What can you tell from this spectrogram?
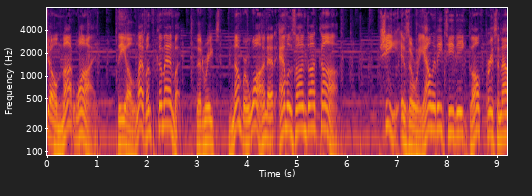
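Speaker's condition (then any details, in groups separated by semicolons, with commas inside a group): No condition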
